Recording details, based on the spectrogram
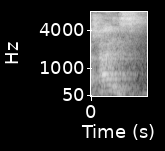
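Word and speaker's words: χάρις: Tienen que aprender como la palabra charis, charis. Charis o charis, lleva acento en la A, parece. Si lleva acento en la A sería charis.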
